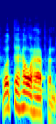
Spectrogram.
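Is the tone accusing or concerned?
concerned. It sounds worried and supportive. The speaker is focused on the task and offering help. The speaker calls it right. "How can I help?"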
